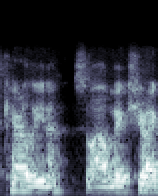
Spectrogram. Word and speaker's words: Karolina: last name but now I know it's not Carolina it's Carolina so I'll make sure I get that right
